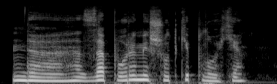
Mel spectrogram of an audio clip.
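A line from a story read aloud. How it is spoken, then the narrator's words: Sighing. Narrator (Russian): вздохнула ее товарка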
